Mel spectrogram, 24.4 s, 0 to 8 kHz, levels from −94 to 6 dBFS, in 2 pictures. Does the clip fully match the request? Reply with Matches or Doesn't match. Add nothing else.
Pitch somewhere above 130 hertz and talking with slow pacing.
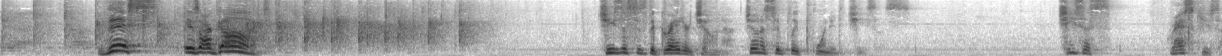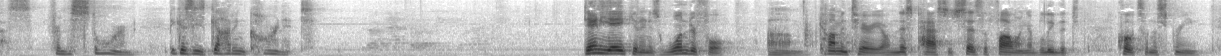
Matches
